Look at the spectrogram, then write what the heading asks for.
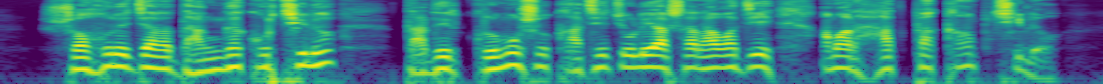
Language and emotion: Bengali, fearful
